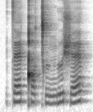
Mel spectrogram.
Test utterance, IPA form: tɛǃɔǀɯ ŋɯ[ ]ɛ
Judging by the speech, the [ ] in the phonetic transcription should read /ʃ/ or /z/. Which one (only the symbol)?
ʃ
